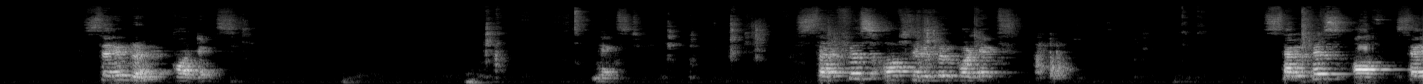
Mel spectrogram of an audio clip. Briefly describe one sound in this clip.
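A man lectures calmly into a clip-on microphone, with pauses between phrases.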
